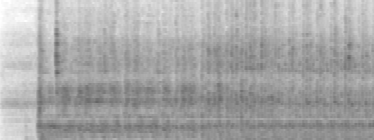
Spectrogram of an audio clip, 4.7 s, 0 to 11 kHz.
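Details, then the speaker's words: Oliver 1365 (Fiat 640) diesel tractor after fuel filter and leak repair, with air in the fuel: it catches after cranking and runs unevenly, and the owner expects a lot of cranking to keep it going. Hard starting, air in the fuel system. "See if it keeps running. It's got air in it, so it'll probably Yep, that's what I figured. Okay. Well, the good news there is we heard it run again. The bad news there is that it's going to take a ton of cranking to make this go."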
